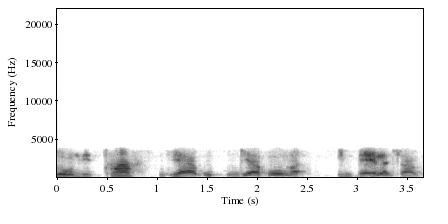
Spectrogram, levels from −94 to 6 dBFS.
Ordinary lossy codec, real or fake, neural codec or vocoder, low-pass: Opus, 16 kbps; fake; codec, 44.1 kHz, 7.8 kbps, Pupu-Codec; 3.6 kHz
